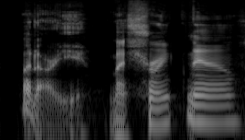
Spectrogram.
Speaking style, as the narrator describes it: Sarina asked sarcastically

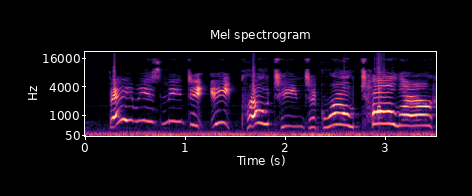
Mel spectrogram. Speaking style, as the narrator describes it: she shouted from outside the door

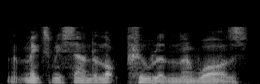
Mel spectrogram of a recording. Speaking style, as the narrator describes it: Ron mumbled

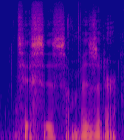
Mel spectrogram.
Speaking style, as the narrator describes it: muttered

